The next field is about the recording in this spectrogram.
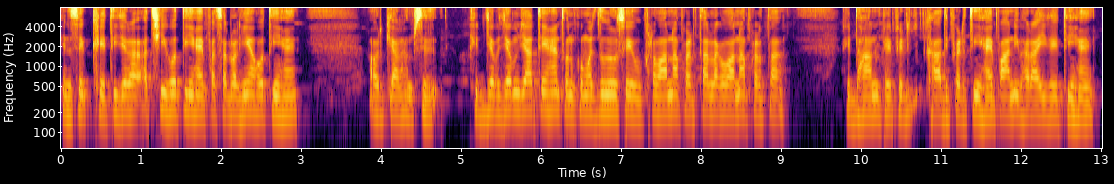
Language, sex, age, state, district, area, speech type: Hindi, female, 60+, Uttar Pradesh, Jaunpur, urban, spontaneous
